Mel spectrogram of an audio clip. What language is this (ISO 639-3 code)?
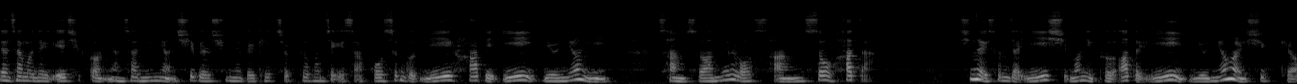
kor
